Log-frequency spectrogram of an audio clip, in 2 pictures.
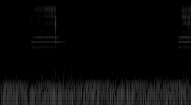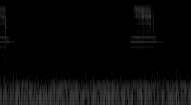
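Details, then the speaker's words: Three short, high-pitched electronic buzzes over a low room hum as an electrosurgical device treats the edge of an upper-lip piercing scar with a dilated pore of Winer; the patient is told she will hear buzzing. "Can you buzz just the edge first? You're going to hear that buzzing noise, okay? Okay. You shouldn't feel anything sharp or uncomfortable."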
